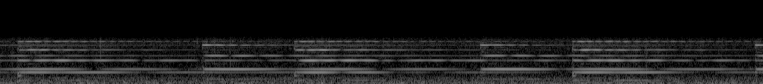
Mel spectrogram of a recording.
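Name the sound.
clock striking twelve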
